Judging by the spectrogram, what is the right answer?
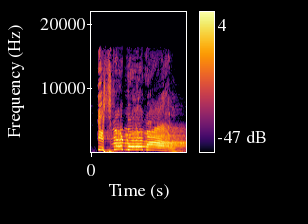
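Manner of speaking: high, loud, slow exclaiming shout.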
